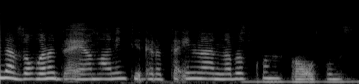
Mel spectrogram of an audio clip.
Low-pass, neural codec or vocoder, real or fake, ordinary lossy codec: 7.2 kHz; codec, 16 kHz, 0.5 kbps, X-Codec, HuBERT features, trained on balanced general audio; fake; AAC, 32 kbps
